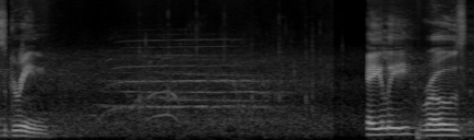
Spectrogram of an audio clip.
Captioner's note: audience cheers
